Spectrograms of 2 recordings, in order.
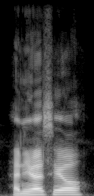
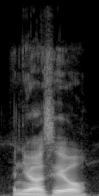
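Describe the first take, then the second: First: It sounds very bright and smiling. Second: It sounds somewhat brighter and more relaxed. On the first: "눈까지 웃어보는 거고 기분까지 조금 밝게 해보는 거예요" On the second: "입꼬리를 살짝 한번 올려보고 해볼게요"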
